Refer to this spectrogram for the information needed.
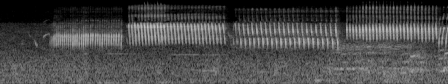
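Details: Canary in the long rolling song style ngerol panjang, used to train young birds: sustained buzzy high trills running almost without break for four seconds, changing pitch between segments over faint background hiss.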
